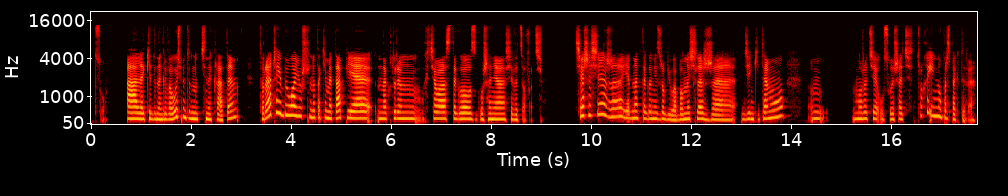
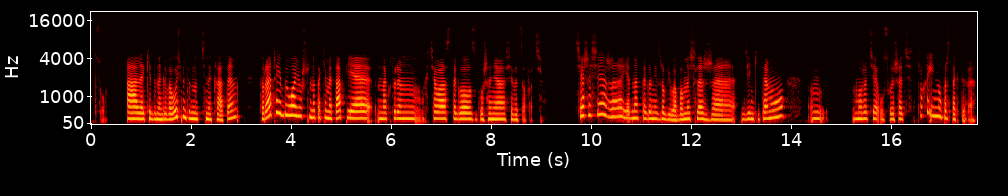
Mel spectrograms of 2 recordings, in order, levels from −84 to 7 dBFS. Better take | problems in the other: first | muffled; very; fading above 2.5 kHz

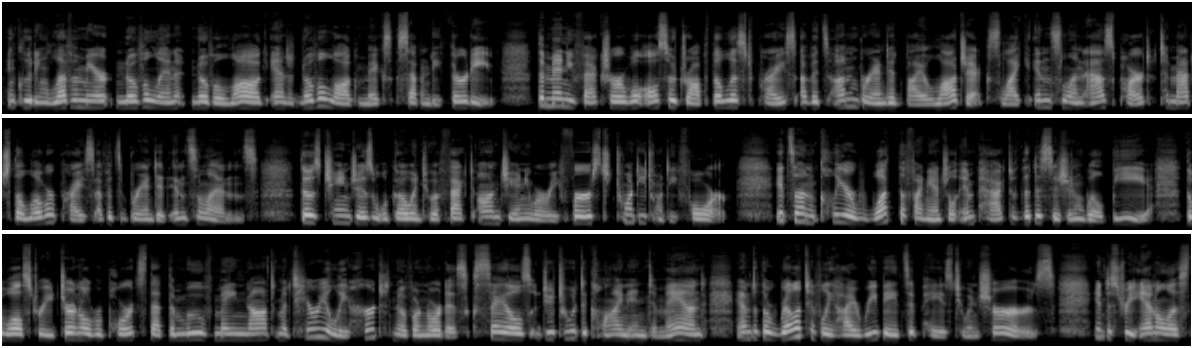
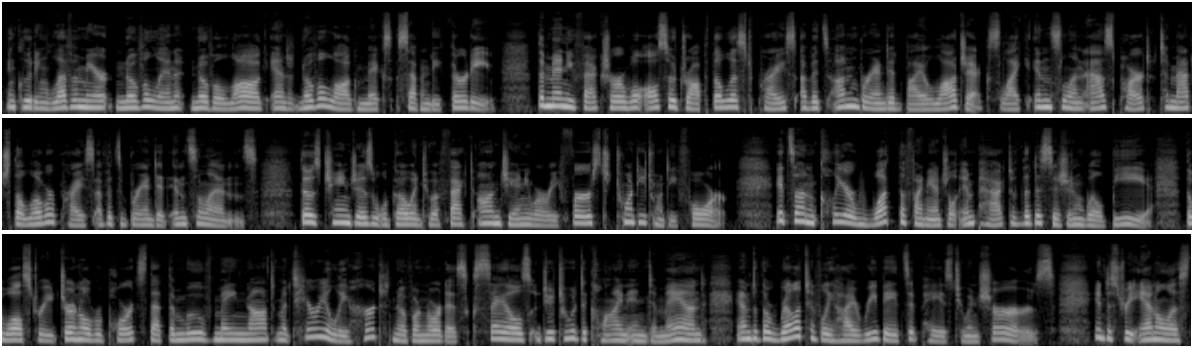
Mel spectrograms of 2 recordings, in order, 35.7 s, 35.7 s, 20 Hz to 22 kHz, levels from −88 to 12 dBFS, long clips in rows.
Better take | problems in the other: second | thin; very; fading below 300 Hz

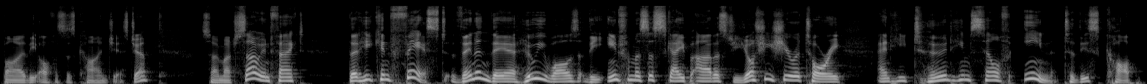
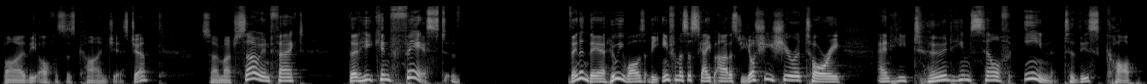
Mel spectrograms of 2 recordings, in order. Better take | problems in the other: first | audio freezing; at 4.5 s for 1 s

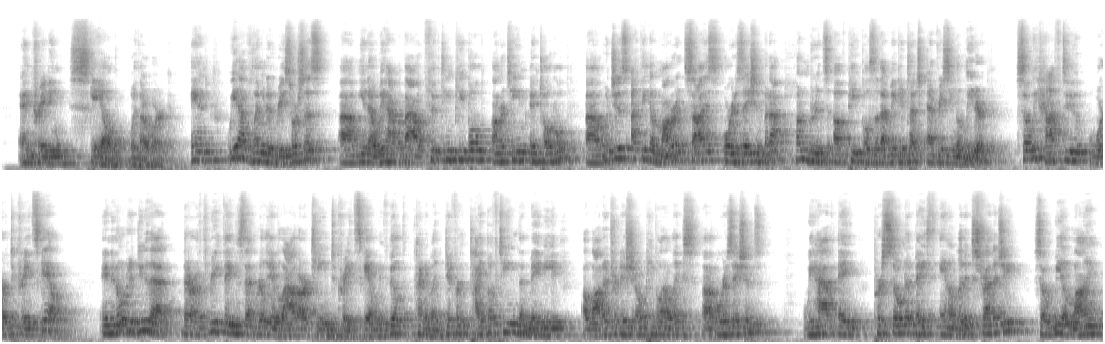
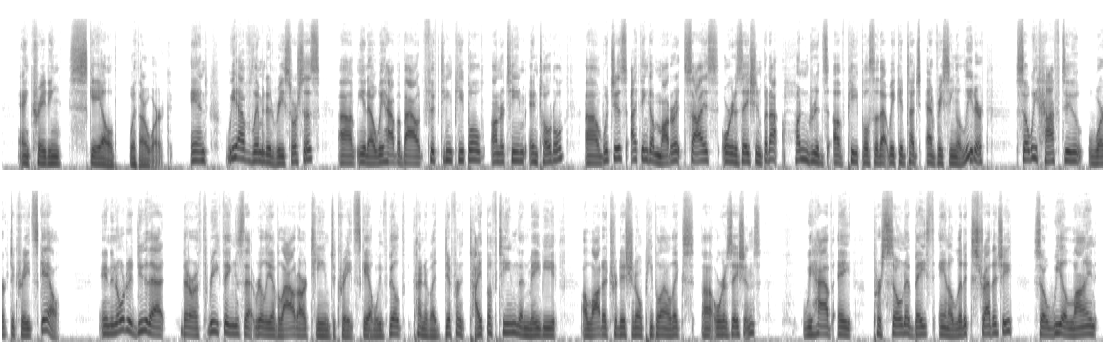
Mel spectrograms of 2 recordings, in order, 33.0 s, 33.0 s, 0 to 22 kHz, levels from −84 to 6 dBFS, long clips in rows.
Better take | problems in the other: second | room echo; slight; dies away in 0.6 s // off-mic speech; far

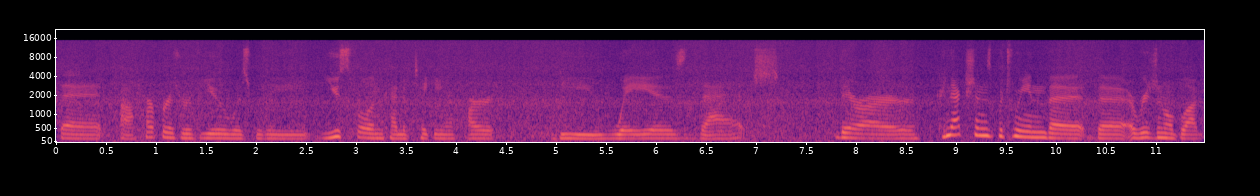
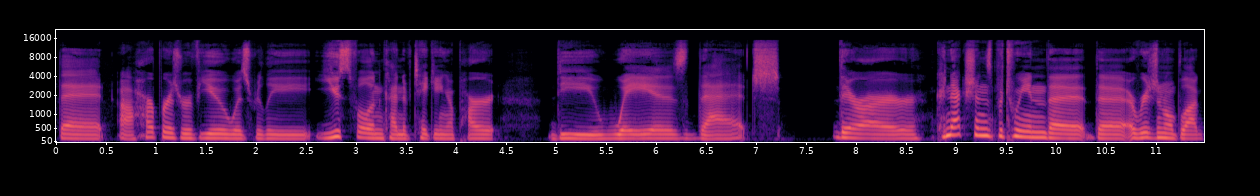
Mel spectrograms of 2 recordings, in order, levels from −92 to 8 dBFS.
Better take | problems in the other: second | hiss; loud; throughout; 6 dB below the speech

